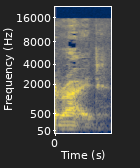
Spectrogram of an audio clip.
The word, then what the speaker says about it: ride: R 발음이 더 굴르게 해야 됩니다. Can I get a ride? Can I get a ride? 예, 그 R 발음이 굴리면 약간 입을 아, U 발음을 약간 넣어서 그 준비 단계를 만들어야만 R 발음이 제대로 나죠.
